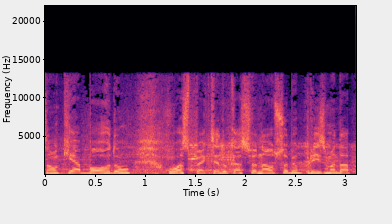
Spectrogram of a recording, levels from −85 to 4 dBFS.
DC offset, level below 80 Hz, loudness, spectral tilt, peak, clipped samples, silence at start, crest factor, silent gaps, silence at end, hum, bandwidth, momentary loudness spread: under 0.1%; -42 dBFS; -12 LUFS; -3.5 dB/octave; -2 dBFS; under 0.1%; 0 s; 12 dB; none; 0 s; none; 13.5 kHz; 2 LU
